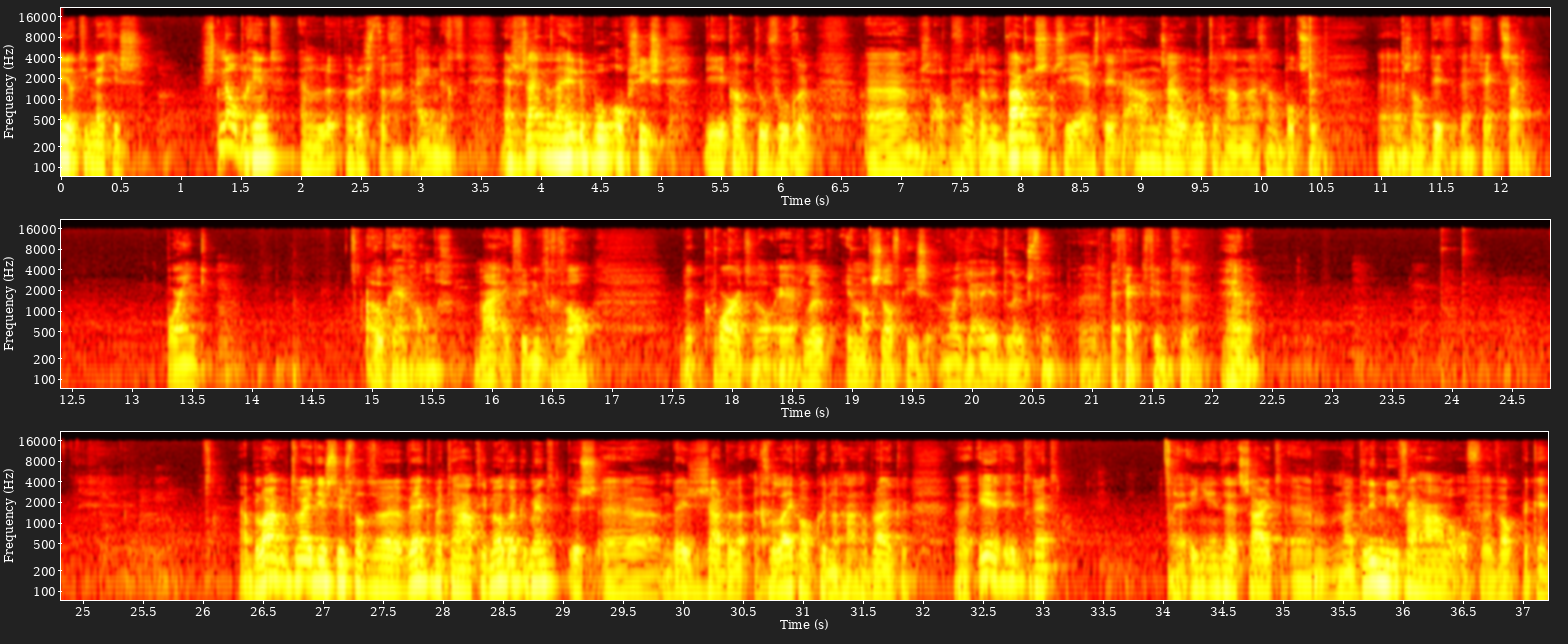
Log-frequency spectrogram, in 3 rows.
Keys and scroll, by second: 10.4 super+Return, 20.9 super+Return, 29.1 super+s.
